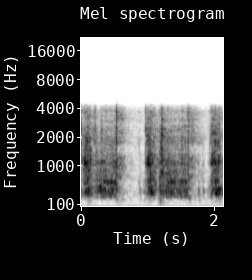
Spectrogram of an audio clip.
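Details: Telephone with rotary dial cleaned and repaired, final checkout after repair: three even whirring bursts, each under a second, with short gaps; the dial spins back smoothly and evenly every time.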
